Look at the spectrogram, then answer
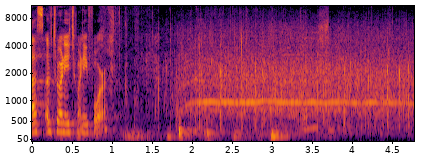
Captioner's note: audience cheering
